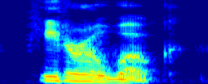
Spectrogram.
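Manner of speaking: plain reading voice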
